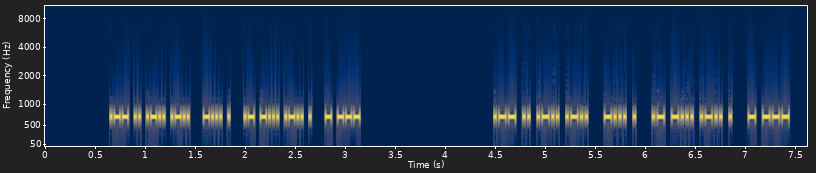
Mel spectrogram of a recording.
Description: Morse code, heard as a keyed tone, about 55 wpm, 700 Hz. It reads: WILL BE ABLE TO WILL BE ABLE TO
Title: Speed-Racing - Sets of 4 Words 50wpm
